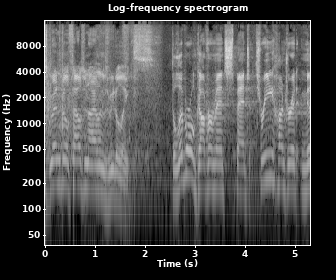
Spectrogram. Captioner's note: applause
